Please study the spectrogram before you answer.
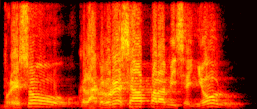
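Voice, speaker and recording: A man's voice: sits high, expressive, moderate pace, a bit bright. An older man, preaching a sermon as pastor in an emphatic, repetitive way with frequent restarts.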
